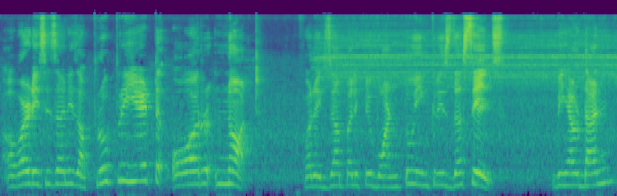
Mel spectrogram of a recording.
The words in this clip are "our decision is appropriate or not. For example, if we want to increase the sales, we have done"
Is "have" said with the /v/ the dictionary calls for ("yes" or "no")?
yes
